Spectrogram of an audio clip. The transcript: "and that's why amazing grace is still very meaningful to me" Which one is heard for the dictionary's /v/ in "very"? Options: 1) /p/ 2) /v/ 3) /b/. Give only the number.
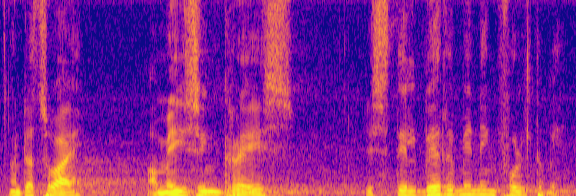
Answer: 3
